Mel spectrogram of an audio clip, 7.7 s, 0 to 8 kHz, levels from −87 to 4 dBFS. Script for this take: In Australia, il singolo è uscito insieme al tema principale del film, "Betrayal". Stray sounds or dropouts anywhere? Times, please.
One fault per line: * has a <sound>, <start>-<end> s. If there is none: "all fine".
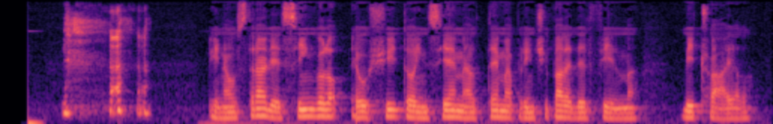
* has a laugh, 0.6-1.5 s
